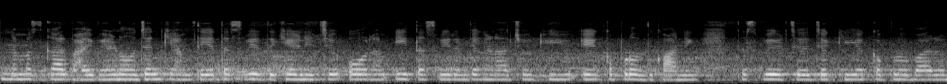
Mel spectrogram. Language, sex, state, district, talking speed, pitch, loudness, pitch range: Garhwali, female, Uttarakhand, Tehri Garhwal, 190 wpm, 230 Hz, -16 LUFS, 225-235 Hz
